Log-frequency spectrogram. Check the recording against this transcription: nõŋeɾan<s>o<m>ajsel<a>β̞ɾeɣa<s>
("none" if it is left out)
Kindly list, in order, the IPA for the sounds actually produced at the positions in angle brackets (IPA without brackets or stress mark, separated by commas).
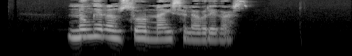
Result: s, n, a, s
